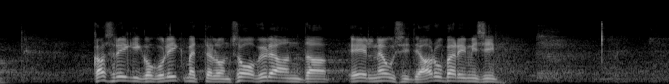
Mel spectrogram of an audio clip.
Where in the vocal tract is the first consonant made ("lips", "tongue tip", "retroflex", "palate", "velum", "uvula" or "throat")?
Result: velum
